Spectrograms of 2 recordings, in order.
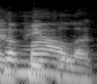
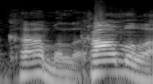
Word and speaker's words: Kamala: Not Kamala. Kamala. People say that name wrong.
